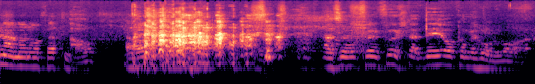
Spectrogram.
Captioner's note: laughter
